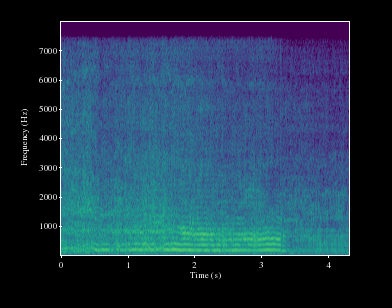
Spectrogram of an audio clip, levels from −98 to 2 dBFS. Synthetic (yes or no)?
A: yes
